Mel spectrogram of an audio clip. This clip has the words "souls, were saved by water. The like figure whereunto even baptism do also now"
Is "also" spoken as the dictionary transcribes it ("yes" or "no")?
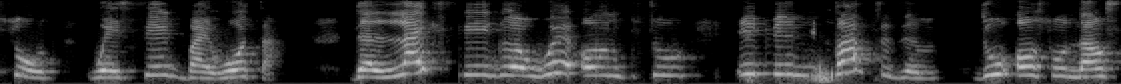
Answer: yes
